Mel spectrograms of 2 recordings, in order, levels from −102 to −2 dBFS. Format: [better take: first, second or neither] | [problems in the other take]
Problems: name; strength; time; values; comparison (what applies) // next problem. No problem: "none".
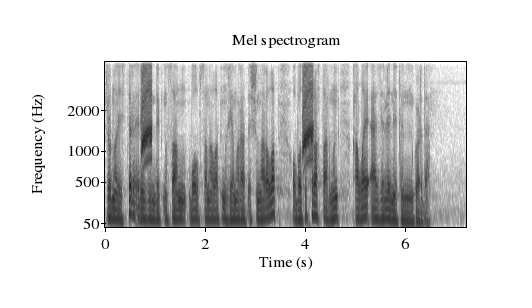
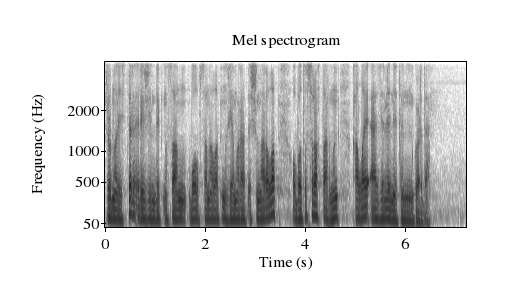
second | background sound (Alarm); 2 dB below the speech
